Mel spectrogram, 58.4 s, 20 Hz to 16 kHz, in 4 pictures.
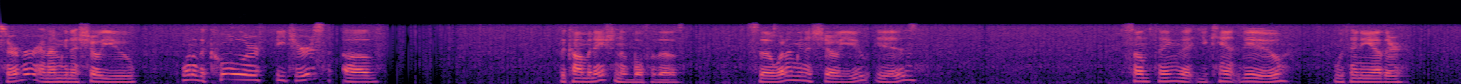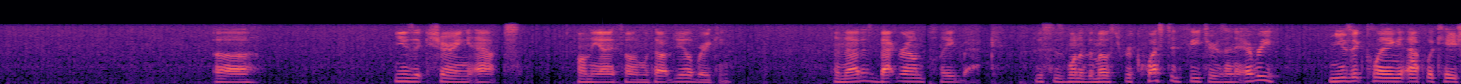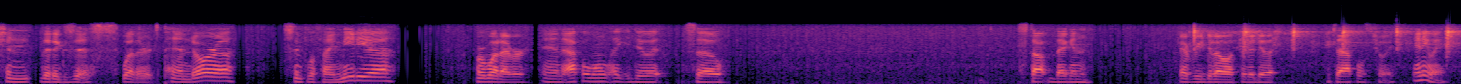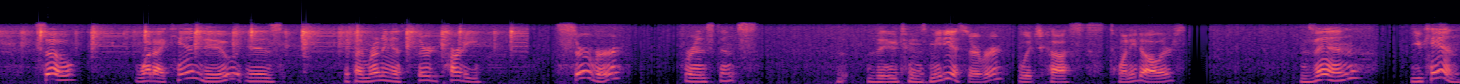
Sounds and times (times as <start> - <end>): Speech: 0.0 - 3.8, 5.6 - 6.9, 7.5 - 9.2, 11.2 - 14.1, 16.7 - 17.2, 18.6 - 22.0, 22.9 - 33.2, 34.0 - 36.5, 39.4 - 40.2, 41.0 - 44.6, 45.2 - 48.7, 49.4 - 50.1, 50.7 - 51.5, 52.2 - 55.7, 56.8 - 58.4.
